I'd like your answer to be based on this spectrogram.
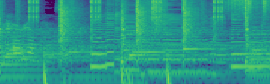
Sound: automated Voice

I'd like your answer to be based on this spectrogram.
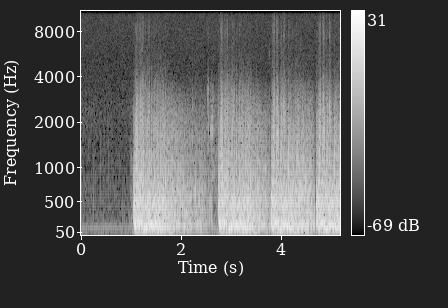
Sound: explosions booming

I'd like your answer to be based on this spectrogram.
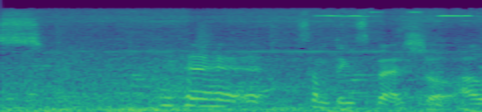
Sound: laughs

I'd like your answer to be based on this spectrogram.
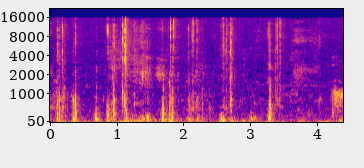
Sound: typing continues

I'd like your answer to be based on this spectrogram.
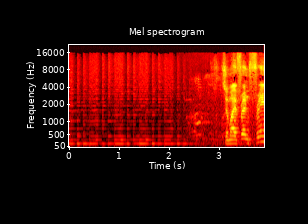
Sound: goose honking

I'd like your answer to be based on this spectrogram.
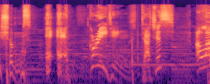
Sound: clears throat

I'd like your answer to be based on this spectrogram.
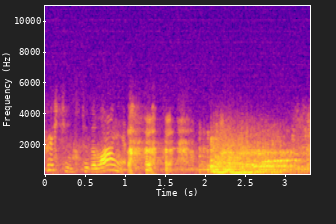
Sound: laughs uncomfortably; lion roars

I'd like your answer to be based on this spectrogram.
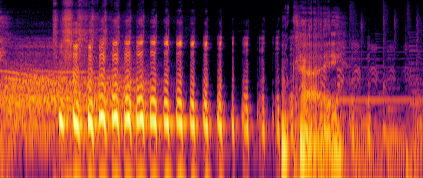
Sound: laugh

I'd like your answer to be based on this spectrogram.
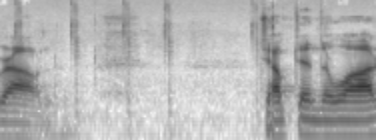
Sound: gunfire

